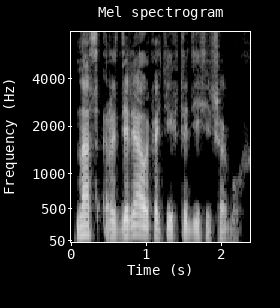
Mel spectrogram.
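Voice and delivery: plain reading voice

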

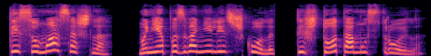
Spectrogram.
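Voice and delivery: loud, high, furious yelling; mother's shout. Acted. Mother screams at daughter about call from school, furious. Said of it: "Вернее, не голос, крик".

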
